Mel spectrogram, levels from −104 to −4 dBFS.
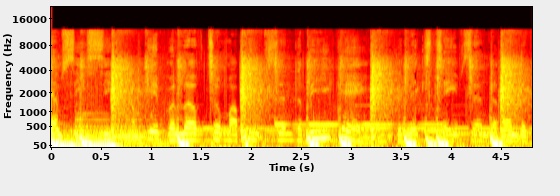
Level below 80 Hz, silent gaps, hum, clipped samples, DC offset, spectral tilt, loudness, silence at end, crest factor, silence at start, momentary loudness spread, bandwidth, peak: -18 dBFS; none; none; under 0.1%; under 0.1%; -5.5 dB/octave; -19 LUFS; 0 s; 16 dB; 0 s; 11 LU; 12.5 kHz; 0 dBFS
